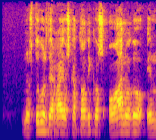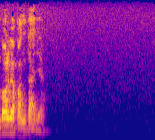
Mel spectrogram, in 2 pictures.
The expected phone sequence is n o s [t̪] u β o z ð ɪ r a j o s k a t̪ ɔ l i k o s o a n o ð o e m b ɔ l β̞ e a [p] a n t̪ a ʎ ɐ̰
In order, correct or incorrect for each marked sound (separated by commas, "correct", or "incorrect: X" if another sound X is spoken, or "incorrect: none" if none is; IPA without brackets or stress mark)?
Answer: correct, correct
